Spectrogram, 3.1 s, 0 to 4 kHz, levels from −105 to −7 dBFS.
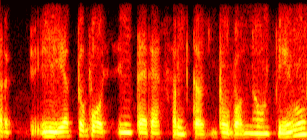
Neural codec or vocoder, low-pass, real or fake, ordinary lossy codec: codec, 16 kHz, 2 kbps, FunCodec, trained on LibriTTS, 25 frames a second; 3.6 kHz; fake; Opus, 16 kbps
